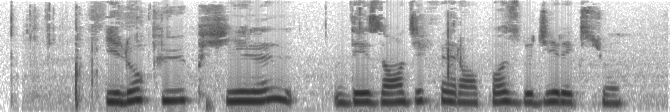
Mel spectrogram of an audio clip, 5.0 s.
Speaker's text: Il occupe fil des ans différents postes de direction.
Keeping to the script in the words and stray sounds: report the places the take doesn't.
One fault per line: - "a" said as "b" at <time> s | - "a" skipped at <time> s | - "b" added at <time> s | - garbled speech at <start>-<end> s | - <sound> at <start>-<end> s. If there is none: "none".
none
